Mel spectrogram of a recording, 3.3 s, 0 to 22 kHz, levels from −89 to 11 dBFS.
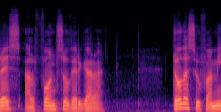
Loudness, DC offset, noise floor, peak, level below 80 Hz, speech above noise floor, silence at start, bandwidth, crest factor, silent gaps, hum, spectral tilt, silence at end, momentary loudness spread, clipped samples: -19 LUFS; under 0.1%; -56 dBFS; -2 dBFS; -52 dBFS; 38 dB; 0 s; 12.5 kHz; 16 dB; none; none; -7 dB/octave; 0 s; 8 LU; under 0.1%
